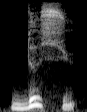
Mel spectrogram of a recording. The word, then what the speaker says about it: dessus: Final S not pronounced. Dessus.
